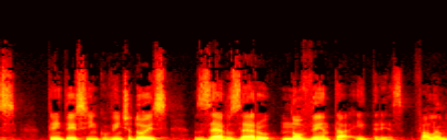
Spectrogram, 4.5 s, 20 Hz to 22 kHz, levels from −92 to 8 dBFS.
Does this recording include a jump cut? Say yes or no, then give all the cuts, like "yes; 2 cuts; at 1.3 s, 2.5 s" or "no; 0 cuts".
no; 0 cuts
